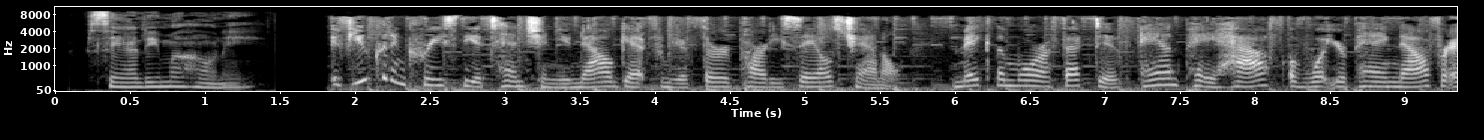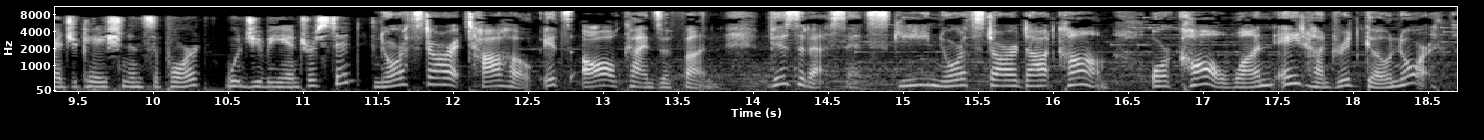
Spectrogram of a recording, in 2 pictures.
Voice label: female voice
